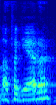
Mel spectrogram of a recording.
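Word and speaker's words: La Parguera: It's I've made some YouTube videos about Cabo Rojo and La Paguera. Did I say that right? La Paguera.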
